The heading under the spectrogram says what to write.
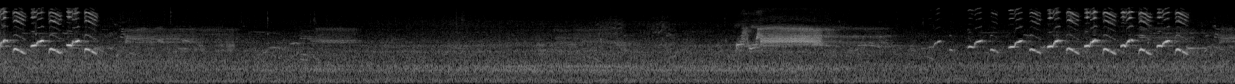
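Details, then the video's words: A male Northern Cardinal sings rapid series of loud, clear slurred whistles, a brief phrase then a longer run after a pause, over a low steady background hiss; filmed at Dufferin Islands on April 1, 2019. "Cardinal Song"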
